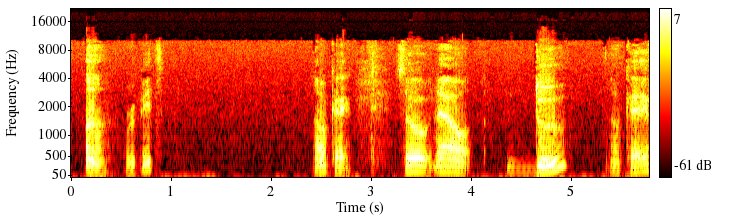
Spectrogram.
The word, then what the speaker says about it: deux: So now, deux. Okay, final X is not pronounced.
